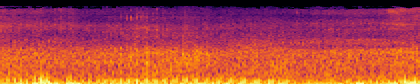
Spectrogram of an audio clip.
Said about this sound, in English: going around the roundabout, and none of them are using their indicators. So I'm just looking for cars that are coming in my direction, but there's like four lanes of traffic coming in my direction, but they're all not telling me where they're going.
